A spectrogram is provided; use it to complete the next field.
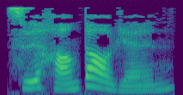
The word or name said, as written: cihangdaoren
